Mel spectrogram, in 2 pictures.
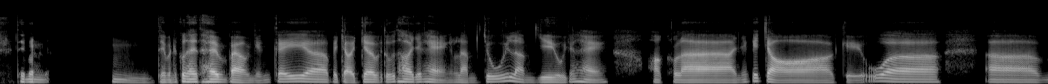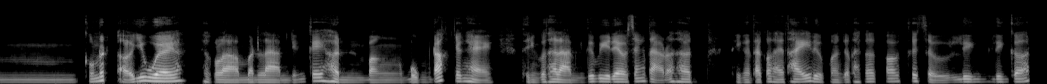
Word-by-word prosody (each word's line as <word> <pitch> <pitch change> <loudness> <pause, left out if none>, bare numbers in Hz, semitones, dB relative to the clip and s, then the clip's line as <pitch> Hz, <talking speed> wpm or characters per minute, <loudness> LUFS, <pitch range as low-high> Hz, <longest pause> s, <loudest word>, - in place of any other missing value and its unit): Thì 125 - -2
mình 115 -2 -2 0.7
ừm, 95 -7 -10
thì 105 - -2
mình 105 0 -5
có 135 - +2
thể 125 0 +6
thêm 120 -1 +4
vào 105 -3 +4
những 95 +2 -11
cái, 130 +3 +2
ơ, 120 -3 +3
v 115 - -9
trò 100 -1 +2
chơi 115 +3 +3
về 110 - -5
tuổi 115 +1 -2
thơ 130 -2 +2
chẳng 120 +1 -3
hạn, 105 -5 -1
làm 100 -2 -5
chuối, 125 - -3
làm 115 -11 -3
diều 105 0 -1
chẳng 125 +4 -7
hạn, 105 -4 -2 0.4
hoặc - - -6
là 100 -1 +4
những 115 +2 -11
cái 150 +4 -2
trò, 100 0 +2
kiểu, 95 0 -7 0.2
ơ, 120 -4 +2 0.4
ờm, 110 -1 -4
con - - -4
nít - - +5
ở - - +2
dưới 170 +3 +3
quê 145 -2 +9
á, 165 - -1 0.2
hoặc 125 - -10
là 105 -1 +3
mình 105 0 -4
làm 105 -1 0
những 105 +4 -13
cái 160 +3 +2
hình 105 -9 -1
bằng 105 0 -5
bùn 105 0 -4
đất - - +7
chẳng 145 -1 -2
hạn. 95 -8 +1 0.3
Thì 105 - -11
mình 105 - -10
có 115 - -2
thể 120 +1 +1
làm 105 -3 +3
những 100 - -21
cái 135 - -2
video 130 -3 +3
sáng 145 +5 -5
tạo - - 0
đó - - -2
thêm, 120 -2 -1 0.4
thì 105 - -11
người 105 0 -7
ta 110 - 0
có 130 - -4
thể 110 -3 -2
thấy 125 +4 +2
được 130 -8 -3
và 110 - -7
người - - -8
ta 115 - -8
có 130 +3 -5
có 135 +1 -3
cái 150 - -2
sự 95 -6 -6
liên 120 +2 -6
liên 125 0 -7
kết, 130 - -1
110 Hz, 230 wpm, -25 LUFS, 105-125 Hz, 0.7 s, quê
